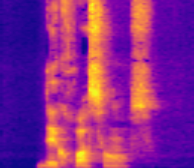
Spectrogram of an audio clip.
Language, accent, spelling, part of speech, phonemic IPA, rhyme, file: French, France, décroissance, noun, /de.kʁwa.sɑ̃s/, -ɑ̃s, LL-Q150 (fra)-décroissance.wav
- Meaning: 1. decrease, decline 2. degrowth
